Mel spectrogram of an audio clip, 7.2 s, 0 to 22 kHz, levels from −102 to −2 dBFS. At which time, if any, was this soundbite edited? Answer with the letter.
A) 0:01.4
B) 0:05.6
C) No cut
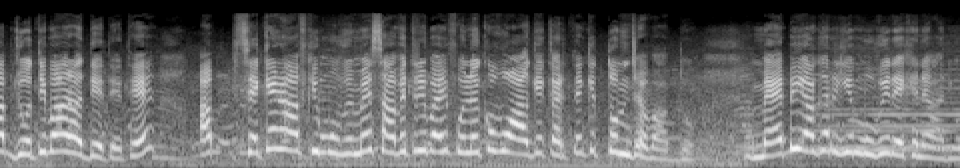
B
